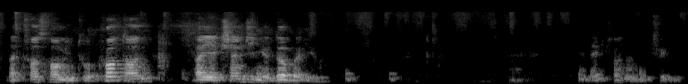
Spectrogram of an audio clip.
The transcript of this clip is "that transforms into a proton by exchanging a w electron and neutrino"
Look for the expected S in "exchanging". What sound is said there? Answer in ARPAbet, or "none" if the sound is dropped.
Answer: none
